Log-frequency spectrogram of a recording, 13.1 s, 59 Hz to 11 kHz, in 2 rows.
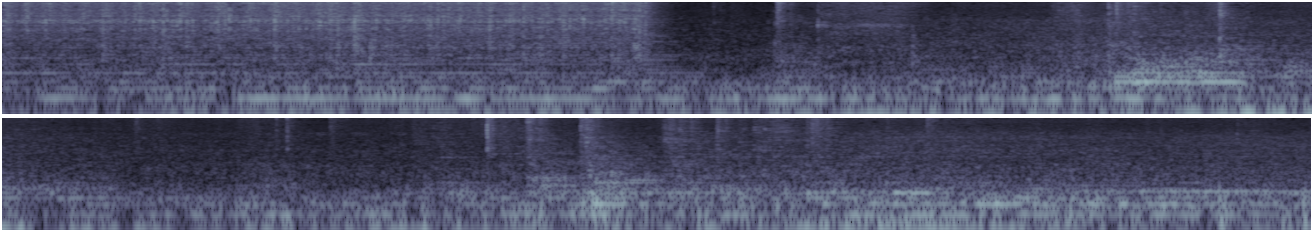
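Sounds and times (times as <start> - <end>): welding arc buzzing and hissing: 0.0 - 4.7
welding machine hum: 0.0 - 6.2.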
